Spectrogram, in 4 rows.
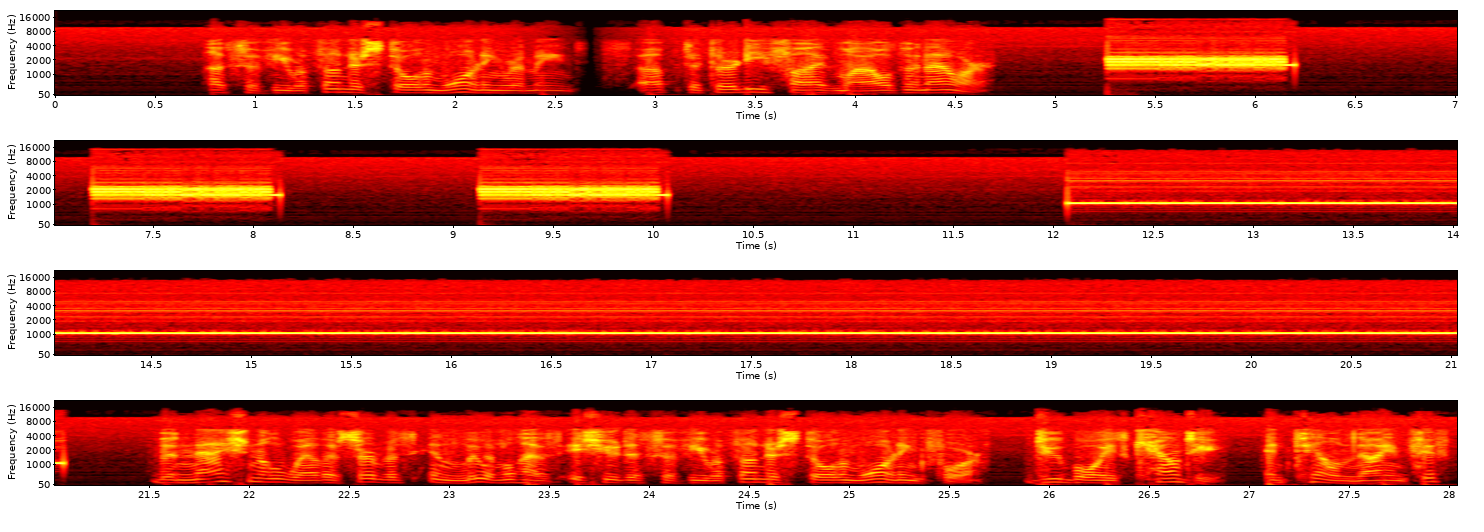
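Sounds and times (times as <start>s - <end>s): steady warning alarm tone: 5.3s - 6.2s, 7.2s - 8.2s, 9.2s - 10.1s.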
